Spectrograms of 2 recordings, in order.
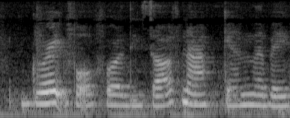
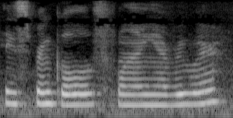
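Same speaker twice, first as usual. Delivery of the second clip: plain reading voice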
